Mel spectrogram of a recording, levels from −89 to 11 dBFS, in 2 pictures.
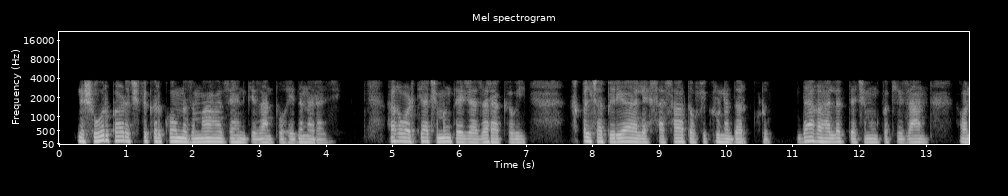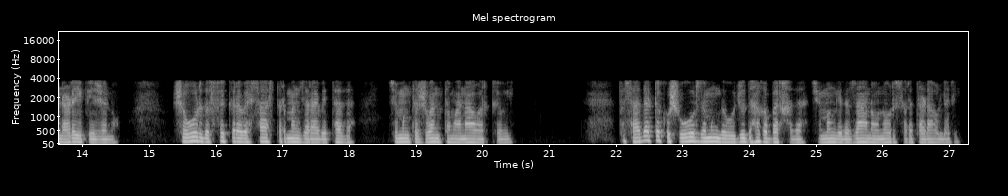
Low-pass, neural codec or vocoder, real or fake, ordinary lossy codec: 3.6 kHz; none; real; none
